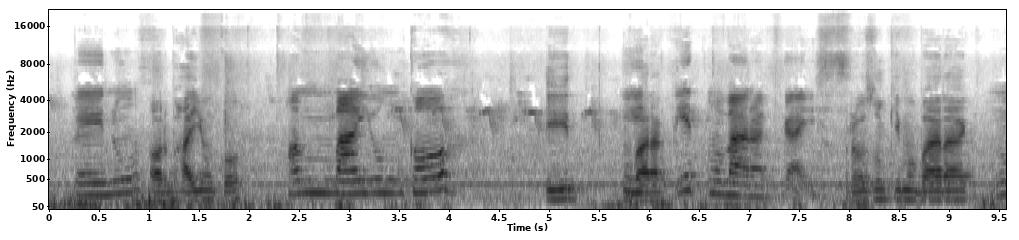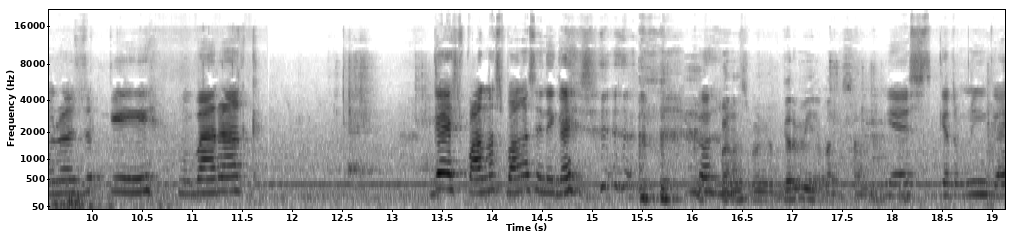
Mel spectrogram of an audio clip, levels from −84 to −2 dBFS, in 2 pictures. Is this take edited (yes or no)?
yes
